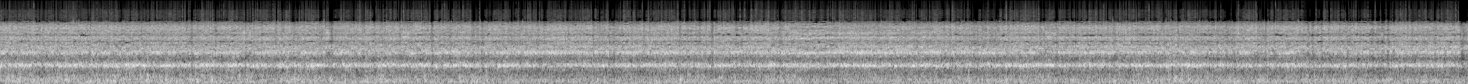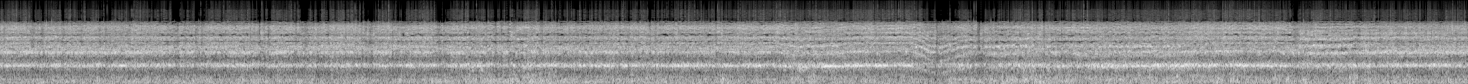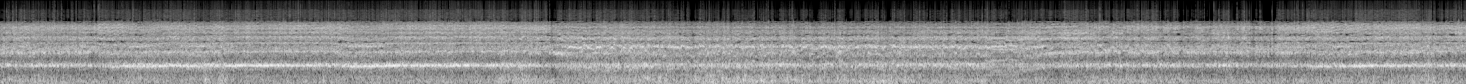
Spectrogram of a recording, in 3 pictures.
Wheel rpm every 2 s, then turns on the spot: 230, 230, 230, 230, 230, 240, 240, 230, 230, 230, 230, 220, 200, 220, 230, 220, 230, 210, 170, 170, 230, 220.
none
